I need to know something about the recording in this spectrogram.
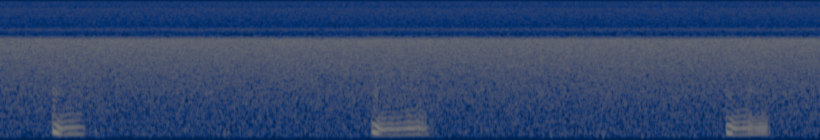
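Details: Sylvester, a pet cat, snoring in his sleep: three short nasal, harmonic snorts, each about half a second long, arriving roughly every three seconds over a quiet background hiss.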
